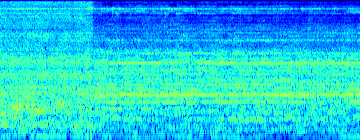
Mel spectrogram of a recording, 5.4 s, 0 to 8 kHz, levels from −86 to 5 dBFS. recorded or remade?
remade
